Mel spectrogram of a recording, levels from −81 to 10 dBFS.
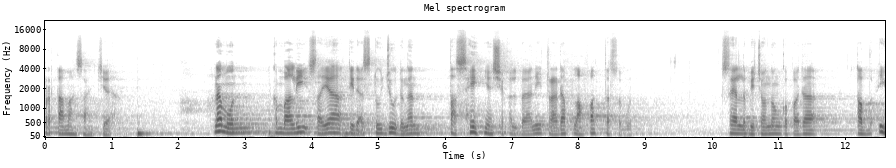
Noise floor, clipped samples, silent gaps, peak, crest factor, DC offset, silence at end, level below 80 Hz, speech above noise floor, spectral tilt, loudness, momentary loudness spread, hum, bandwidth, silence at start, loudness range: -63 dBFS; under 0.1%; none; -8 dBFS; 24 dB; under 0.1%; 0 s; -70 dBFS; 31 dB; -4.5 dB/octave; -32 LUFS; 15 LU; none; 16 kHz; 0 s; 6 LU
